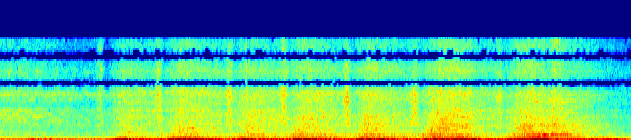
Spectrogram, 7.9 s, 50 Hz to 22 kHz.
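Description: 1998 Ford Ranger's 4.0-litre V6 engine revved by hand at the throttle linkage: it idles, then from about a second in is blipped up and down about six times in quick succession, the last rev going highest, before settling back toward idle near the end.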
